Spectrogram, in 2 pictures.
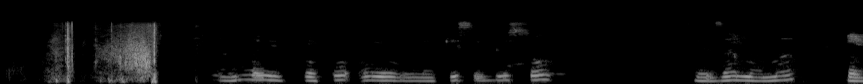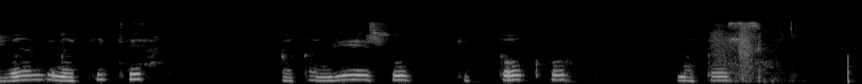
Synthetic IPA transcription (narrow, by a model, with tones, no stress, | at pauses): na˨mɔ˦ni˦fo˨to˦ʔo˦jo˦bo˨la˨ki˦sḭ˦bi˦so˦ | e˨za˦ma˨ma˦ | a˨va˦ndi˦na˨kʰi˦tʰe˦ | ba˨ka˨ŋɡi˦e˦su˦k | ki˨tɔ˦kʰɔ˦ | ma˨ka˦si̥˨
